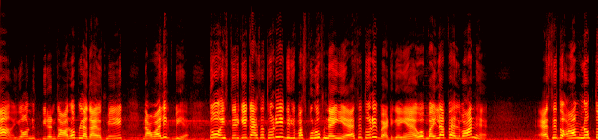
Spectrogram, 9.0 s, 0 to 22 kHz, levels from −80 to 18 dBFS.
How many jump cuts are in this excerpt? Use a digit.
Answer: 0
